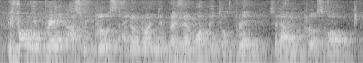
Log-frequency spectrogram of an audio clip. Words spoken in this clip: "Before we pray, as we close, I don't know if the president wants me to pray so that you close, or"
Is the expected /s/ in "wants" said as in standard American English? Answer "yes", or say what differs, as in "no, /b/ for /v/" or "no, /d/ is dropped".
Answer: no, /s/ is dropped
